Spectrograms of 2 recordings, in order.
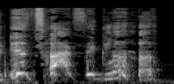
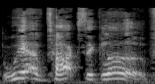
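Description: First: Words squeezed out through high laughter, slow; laughing. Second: Said in the usual way. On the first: Real, not acted. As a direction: laugh it out, almost crying with laughter. Laughing over toxic love.

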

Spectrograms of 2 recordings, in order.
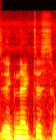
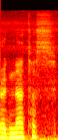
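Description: First: "Ignitus" with an i in the middle; first pronunciation. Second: "Ignatus" with an a in the middle; second pronunciation. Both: Shown as a demonstration. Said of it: "however you pronounce his name".

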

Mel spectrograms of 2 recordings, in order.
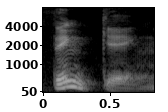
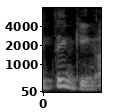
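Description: First: "thinking" set apart, loud and falling; stress on thinking. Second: Said in the usual way. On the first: A narrator's reading. Rabbit telling Owl what he really means, "thinking" heavily stressed. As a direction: land heavily on "thinking" after a pause.

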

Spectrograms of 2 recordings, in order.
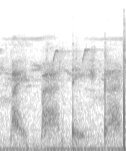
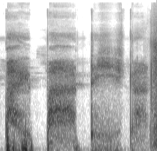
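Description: First: Very soft hushed whisper; soft whispered invite. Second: Louder stage whisper; urgent louder whisper. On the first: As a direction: barely breathe the invite so nobody wakes. Secret invitation at night. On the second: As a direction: push the whisper so it carries. Secret invitation repeated. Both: Acted.

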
